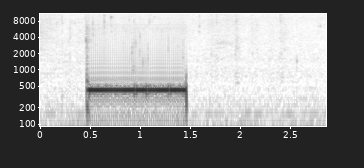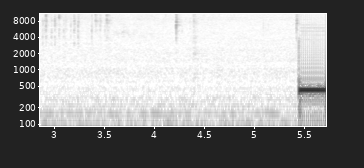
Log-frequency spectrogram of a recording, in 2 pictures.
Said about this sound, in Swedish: Mm, signalen går fram. Alltid en början.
